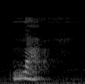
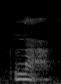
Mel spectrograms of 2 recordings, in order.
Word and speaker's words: laugh: In addition, there are also some words that are not written in F, but it pronounces as it sounds. For example, laugh, tertawa, laugh. It has no F in it, but we produce the word laugh with labiodental as laugh.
